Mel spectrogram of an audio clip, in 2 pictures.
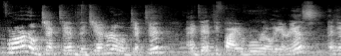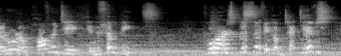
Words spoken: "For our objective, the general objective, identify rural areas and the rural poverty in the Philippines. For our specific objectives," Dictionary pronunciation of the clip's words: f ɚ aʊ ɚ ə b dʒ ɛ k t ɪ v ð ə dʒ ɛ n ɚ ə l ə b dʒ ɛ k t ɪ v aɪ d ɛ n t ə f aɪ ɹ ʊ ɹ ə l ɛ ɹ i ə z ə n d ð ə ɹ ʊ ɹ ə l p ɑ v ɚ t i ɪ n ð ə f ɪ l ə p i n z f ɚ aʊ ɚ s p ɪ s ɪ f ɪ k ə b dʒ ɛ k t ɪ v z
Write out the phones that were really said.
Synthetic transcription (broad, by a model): f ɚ aʊ ɚ ə b dʒ ɛ k t ɪ v ð ə dʒ ɛ n ɚ ə l ə b dʒ ɛ k t ɪ v aɪ d ɛ n t ə f aɪ ɹ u ɹ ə l ɛ ɹ i ə z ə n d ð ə ɹ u ɹ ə l p ɑ v ɚ t i ɪ n ð ə f ɪ l ə p i n z f ɚ aʊ ɚ s p ɪ s ɪ f ɪ k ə b dʒ ɛ k t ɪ v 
